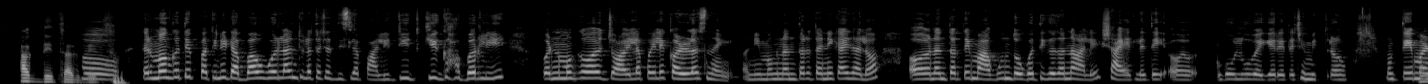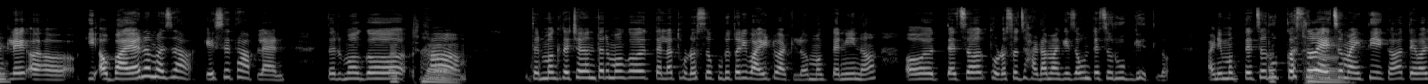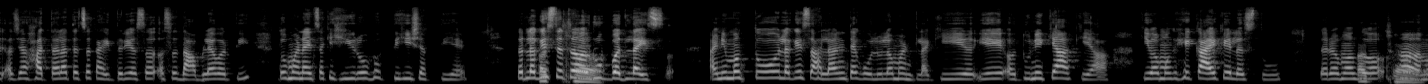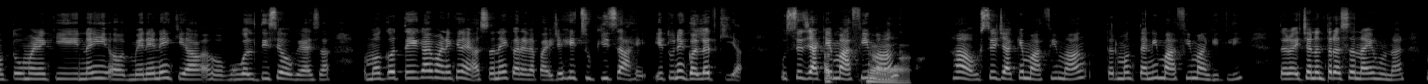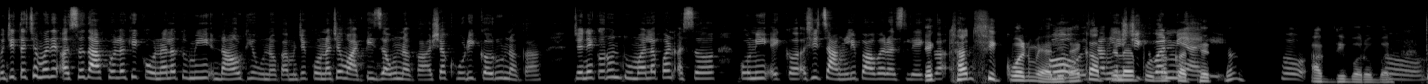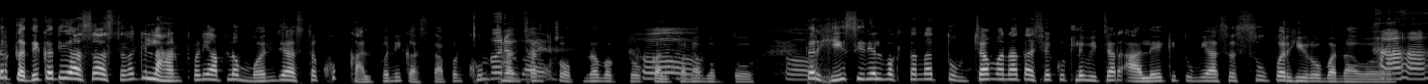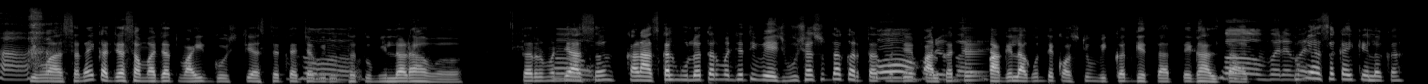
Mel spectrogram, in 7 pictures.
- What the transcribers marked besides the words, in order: tapping; other background noise; tongue click; in Hindi: "अब आया ना मजा, कैसे था प्लॅन?"; in Hindi: "हिरो भक्ती ही शक्ती है"; in Hindi: "ये तूने क्या किया?"; in Hindi: "नहीं अ, मैंने नहीं किया, वो गलती से हो गया ऐसा"; in Hindi: "ये तूने गलत किया. उससे … जाके माफी मांग"; "वाट्याला" said as "वाटी"; in English: "सीरियल"; in English: "सुपर हिरो"; chuckle; in English: "कॉस्ट्यूम"
- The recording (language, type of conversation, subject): Marathi, podcast, लहानपणी तुम्हाला कोणत्या दूरचित्रवाणी मालिकेची भलतीच आवड लागली होती?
